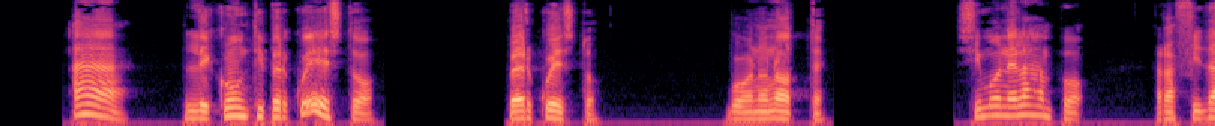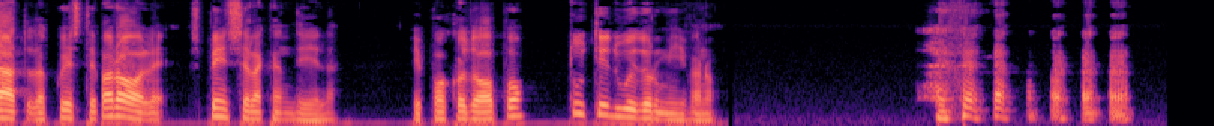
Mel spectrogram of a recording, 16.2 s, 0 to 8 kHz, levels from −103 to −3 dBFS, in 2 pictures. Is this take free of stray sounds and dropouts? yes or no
no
